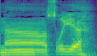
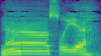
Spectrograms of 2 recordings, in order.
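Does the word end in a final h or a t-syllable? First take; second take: final h; final h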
